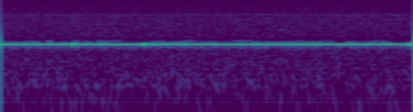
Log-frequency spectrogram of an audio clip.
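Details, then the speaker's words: Simulated tinnitus: a steady, unchanging high-pitched whistling tone, imitating the ringing heard only by the person with tinnitus. "si vous avez des acouphènes c'est que vous entendez des sons qu'il n'existe pas dans la vie qui vous entoure vous seul pouvez les entendre"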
